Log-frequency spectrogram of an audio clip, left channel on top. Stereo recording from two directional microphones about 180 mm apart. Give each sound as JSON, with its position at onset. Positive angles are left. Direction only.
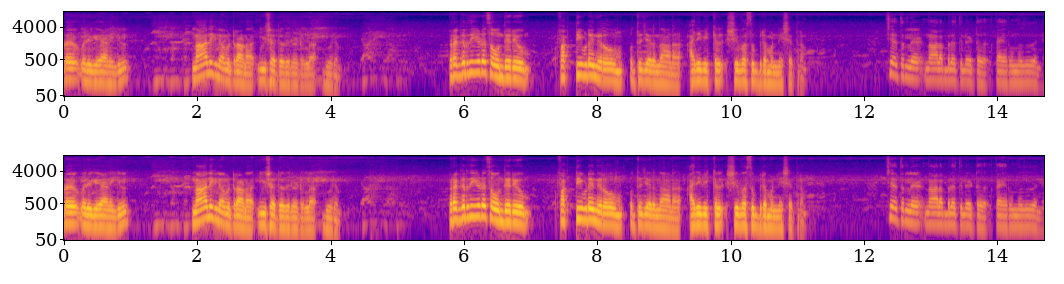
{"t": 0.0, "sound": "speech", "side_deg": -35}
{"t": 5.7, "sound": "speech", "side_deg": -15}
{"t": 12.3, "sound": "speech", "side_deg": -15}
